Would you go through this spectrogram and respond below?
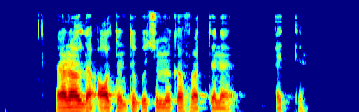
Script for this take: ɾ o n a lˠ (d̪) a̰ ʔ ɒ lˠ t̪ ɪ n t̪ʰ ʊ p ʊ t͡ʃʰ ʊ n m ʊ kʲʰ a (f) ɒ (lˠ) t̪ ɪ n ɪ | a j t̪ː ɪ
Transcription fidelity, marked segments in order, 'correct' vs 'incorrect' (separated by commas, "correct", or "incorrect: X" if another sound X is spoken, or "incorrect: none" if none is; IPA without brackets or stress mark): correct, correct, incorrect: none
